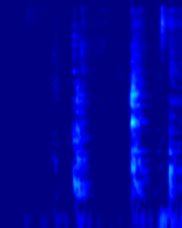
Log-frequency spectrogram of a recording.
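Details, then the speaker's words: Stomach rumbling (borborygmi) in a person who feels unusually hungry early in the morning: three short, low gurgling bursts over quiet room noise. "you hear my tummy rumbling? I'm really hungry, I don't know why."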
